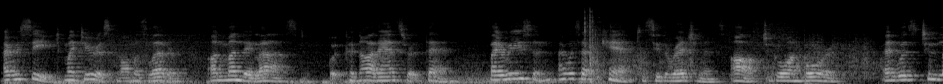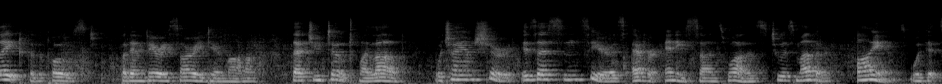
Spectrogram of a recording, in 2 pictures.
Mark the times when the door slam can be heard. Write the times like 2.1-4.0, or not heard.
5.8-6.2.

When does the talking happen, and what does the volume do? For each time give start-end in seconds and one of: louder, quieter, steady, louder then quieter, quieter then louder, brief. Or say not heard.
0.0-18.8 steady.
